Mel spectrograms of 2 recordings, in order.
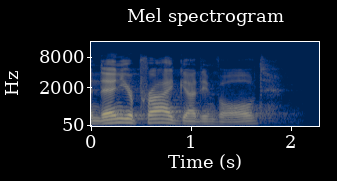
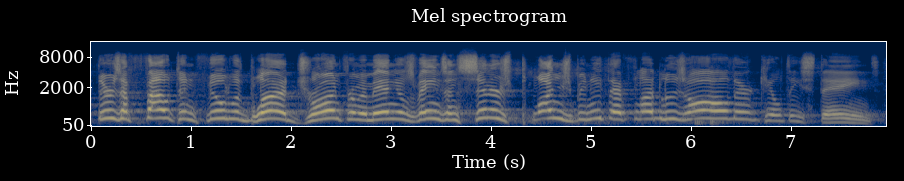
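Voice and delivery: loud, high pleading call; God yelling; 13 semitones higher, 10 dB louder, slower than usual. Acted. God yells at wandering believers to come back, loud and high. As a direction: call the strays back at full voice. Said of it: "come down and just yell at us".

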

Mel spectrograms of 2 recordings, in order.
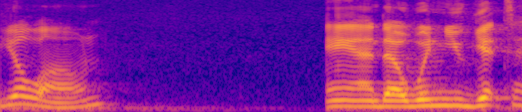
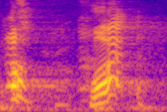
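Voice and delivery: confused campers; 11 semitones higher, 7 dB louder than usual. Retold or imitated.

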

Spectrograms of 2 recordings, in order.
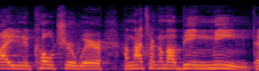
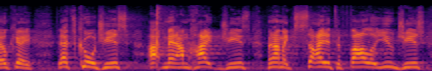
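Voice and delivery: hyped doubtful follower; 3 semitones higher than usual. Retold or imitated. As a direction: play the excited follower who keeps asking Jesus about hours and pay. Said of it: "this is probably what we would do".

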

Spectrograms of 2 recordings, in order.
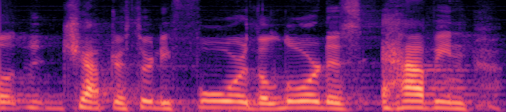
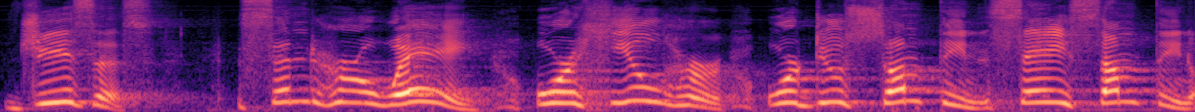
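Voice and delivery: exasperated pleading; 5 semitones higher, 3 dB louder than usual. Acted. Disciples urging Jesus about the woman, exasperated and building. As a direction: plead with mounting impatience.

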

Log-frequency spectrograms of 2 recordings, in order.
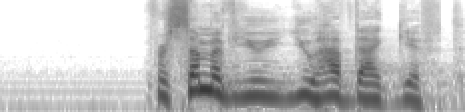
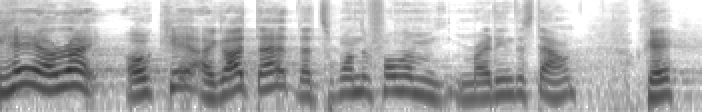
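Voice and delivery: mock cheery phone voice; 3 semitones higher than usual. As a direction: play the forced cheerful listener on a call. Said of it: "You're like".

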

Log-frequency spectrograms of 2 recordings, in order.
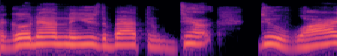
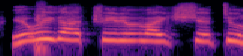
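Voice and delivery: imitating a drunk heckler, pitched up; higher-pitched retold heckle; mock drunken heckling; 7 semitones higher than usual. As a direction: heckle like a drunk woman, lightly played. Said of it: "kinda heckling".

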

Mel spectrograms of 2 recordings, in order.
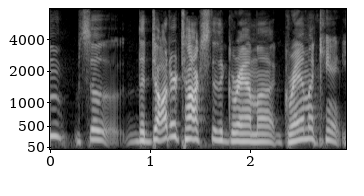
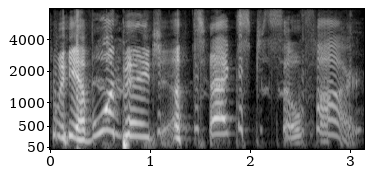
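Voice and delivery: high, slow, laughing announcement; mock-triumphant high voice, drawn out; laughing writer; 9 semitones higher, 4 dB louder, slower than usual. Acted writers' room, laughing.

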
